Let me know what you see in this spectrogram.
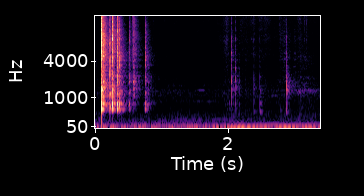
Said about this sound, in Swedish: Ja. Jag slår tärningen.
